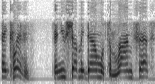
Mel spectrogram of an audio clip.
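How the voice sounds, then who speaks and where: High-voiced eager male radio caller. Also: normal speed, a bit bright, rough recording. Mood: casual, eager. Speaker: radio call-in listener. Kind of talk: casual phone call-in.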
